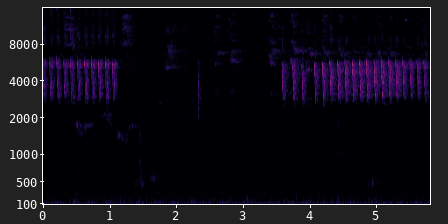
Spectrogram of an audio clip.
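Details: Bar-winged prinia singing: fast series of sharp, high buzzy notes repeated in rapid rhythmic bursts, a pause with scattered chirps, then the buzzy series resumes.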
